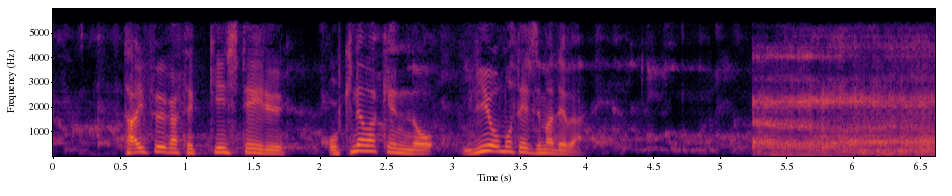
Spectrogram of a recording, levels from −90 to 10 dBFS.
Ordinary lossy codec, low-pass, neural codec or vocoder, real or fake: MP3, 48 kbps; 5.4 kHz; codec, 16 kHz, 4 kbps, X-Codec, HuBERT features, trained on LibriSpeech; fake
